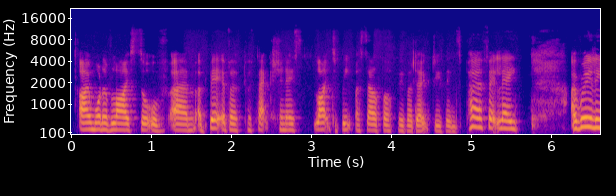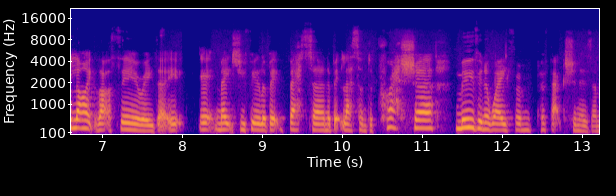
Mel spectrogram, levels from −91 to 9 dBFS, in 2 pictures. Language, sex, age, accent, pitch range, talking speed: English, female, 40-59, British, 185-240 Hz, 215 wpm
